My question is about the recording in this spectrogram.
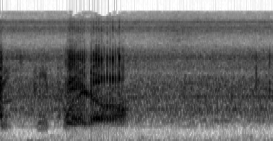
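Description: A dog giving one short vocal grumble about half a second in.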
